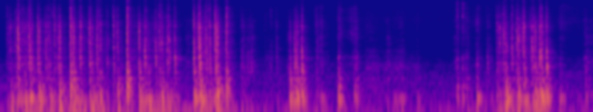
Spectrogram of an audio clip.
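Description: Fingertips of both hands type on a mint-blue plastic Ubotie retro keyboard with round white keycaps. Quick bursts of clacky keystrokes combine a thumpy low body with bright, short clicks. Two quieter lulls break the bursts before fast typing resumes near the end.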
